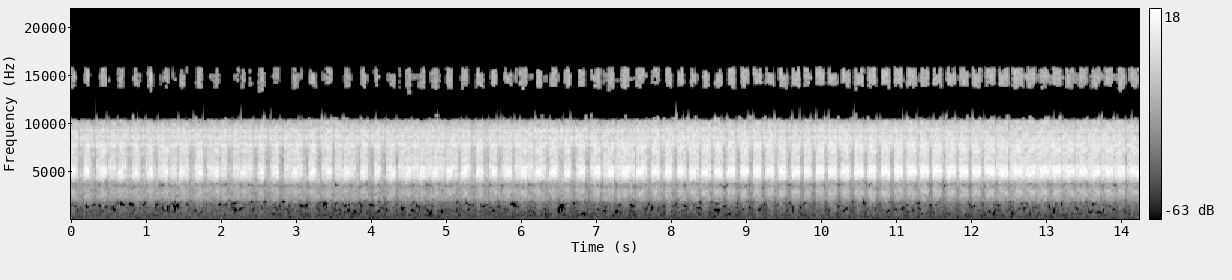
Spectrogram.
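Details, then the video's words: Provençal cicadas in summer, southern France, producing an unbroken shrill rasping chorus; the pulsing grows sharper and more regular in the second half. "Canto Cigarra 🦗 [ Escuchar les cigarras en verano 10 H]"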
